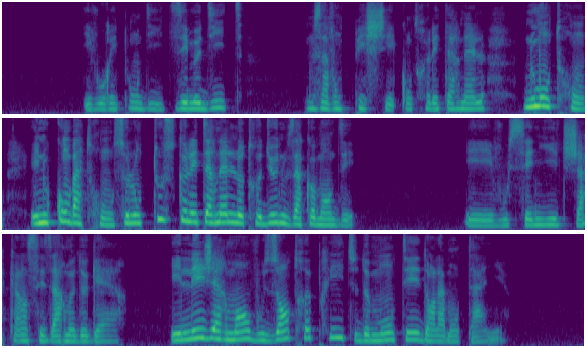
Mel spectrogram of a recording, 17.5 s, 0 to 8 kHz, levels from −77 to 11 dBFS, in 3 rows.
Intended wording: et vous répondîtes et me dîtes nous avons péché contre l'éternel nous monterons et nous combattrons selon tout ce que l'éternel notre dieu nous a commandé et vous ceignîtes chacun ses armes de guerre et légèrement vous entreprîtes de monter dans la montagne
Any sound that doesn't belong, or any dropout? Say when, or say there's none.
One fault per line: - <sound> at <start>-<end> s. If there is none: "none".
none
